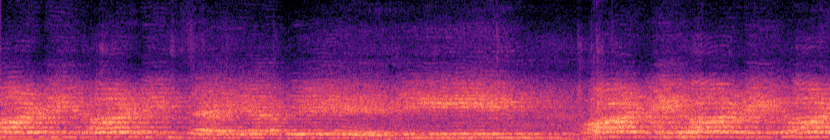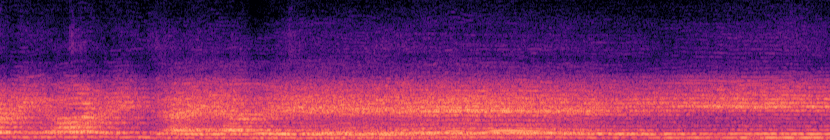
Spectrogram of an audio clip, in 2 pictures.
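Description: A group of girls singing a Kannada song together, phrase by phrase, the last phrase drawn out into one long held note from about five seconds in.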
